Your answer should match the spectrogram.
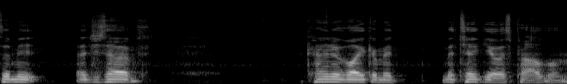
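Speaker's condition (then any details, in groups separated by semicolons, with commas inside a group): Cerebral palsy, spastic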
